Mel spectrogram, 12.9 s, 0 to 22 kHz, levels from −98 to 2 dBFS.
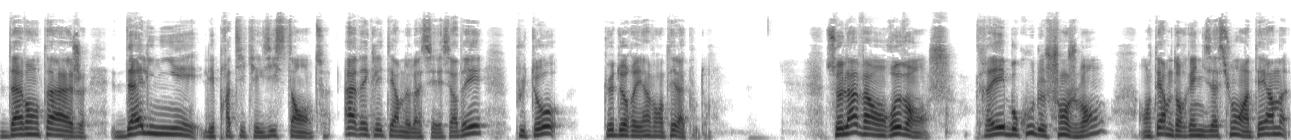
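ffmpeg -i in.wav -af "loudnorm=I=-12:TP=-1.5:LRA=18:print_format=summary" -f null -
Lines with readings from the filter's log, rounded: Input Integrated:    -19.7 LUFS
Input True Peak:      -2.4 dBTP
Input LRA:             3.3 LU
Input Threshold:     -30.4 LUFS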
